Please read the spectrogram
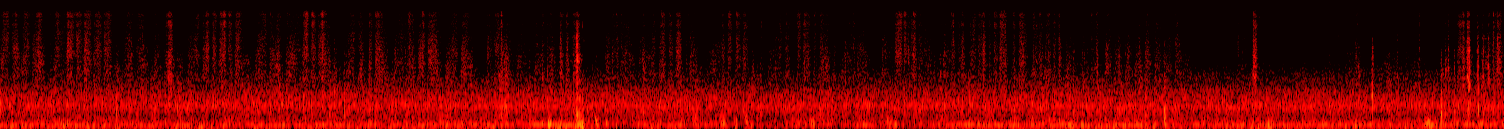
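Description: Repeated rubbing and scrubbing strokes as a rubber car floor mat is washed by hand with soapy water, with a couple of louder knocks a little past the middle.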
